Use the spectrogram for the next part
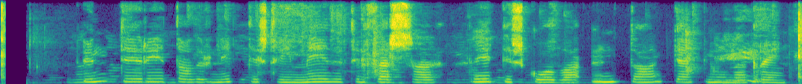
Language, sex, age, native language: Icelandic, other, 12, Icelandic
